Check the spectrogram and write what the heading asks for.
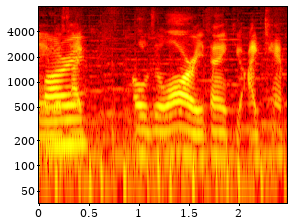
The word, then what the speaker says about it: Ojulari: So I want to see Olojuwari or whatever the hell his name is. Ojulari, thank you. I can't pronounce it.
